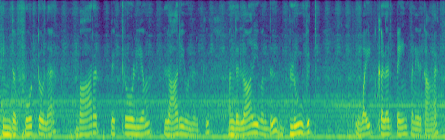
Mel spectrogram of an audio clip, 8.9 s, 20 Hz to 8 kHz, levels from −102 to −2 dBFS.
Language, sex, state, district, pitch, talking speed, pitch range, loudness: Tamil, male, Tamil Nadu, Nilgiris, 140 Hz, 110 wpm, 110-155 Hz, -17 LUFS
